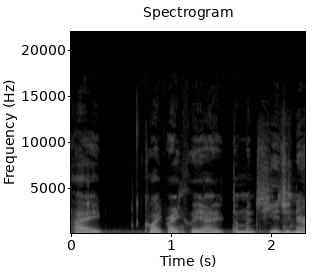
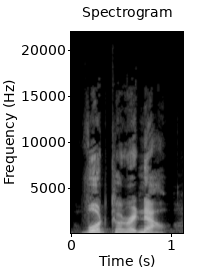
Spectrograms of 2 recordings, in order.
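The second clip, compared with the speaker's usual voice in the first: loud Russian accent, barking the demand; shouted Russian accent; 6 semitones higher, 12 dB louder than usual. Shown as a demonstration. Showing off a Russian accent, loud demanding Russian accent. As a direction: yell for vodka in a Russian accent. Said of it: "How does that sound for Russian?".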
